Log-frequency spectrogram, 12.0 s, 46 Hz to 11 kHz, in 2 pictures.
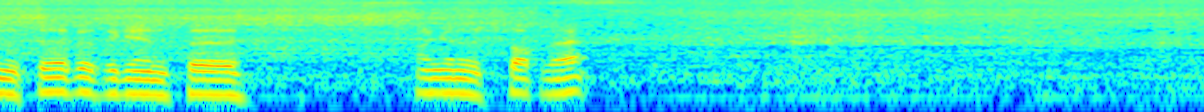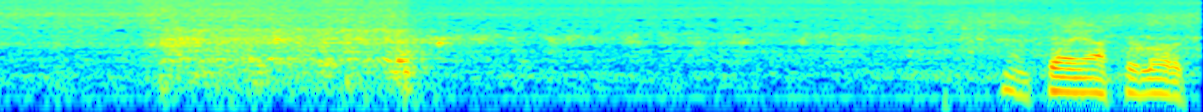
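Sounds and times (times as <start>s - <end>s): compressed air hissing: 0.0s - 12.0s.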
